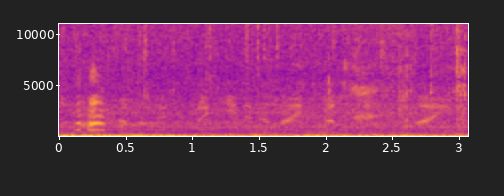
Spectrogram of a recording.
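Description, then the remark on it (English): A goose-like bird gives a couple of brief nasal honks early on, over a steady low rumble of outdoor background noise with faint voices. “Did you record that bird?”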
